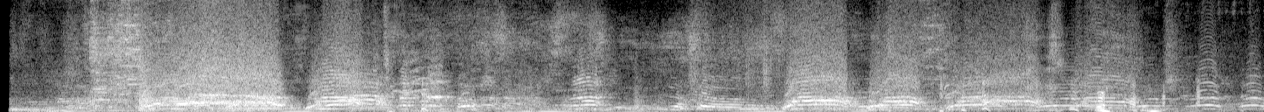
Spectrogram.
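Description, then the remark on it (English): Several people scream and shriek over one another, loud, inside a haunted attraction, with a crash-like burst near the start and a constant crowded babble of raised voices throughout. “Screaming.”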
